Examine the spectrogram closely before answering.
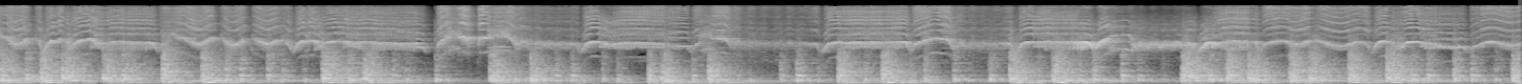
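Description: Rapid drumming in a galloping rhythm that imitates a horse's hoofbeats, with a kathputli puppeteer's reed whistle (boli) squeaking and warbling high above it.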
